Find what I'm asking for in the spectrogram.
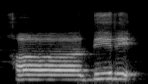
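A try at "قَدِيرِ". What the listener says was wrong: Kodiri, bukan ho tapi kok. Kodiri.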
